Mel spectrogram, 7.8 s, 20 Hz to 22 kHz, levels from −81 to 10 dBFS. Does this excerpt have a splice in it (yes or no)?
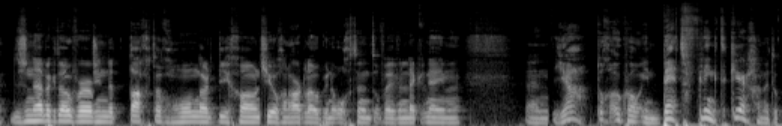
yes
